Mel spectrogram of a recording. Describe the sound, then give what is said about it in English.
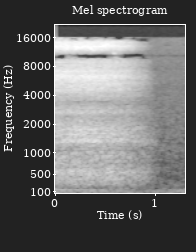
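A single deep breath taken during a guided breathing exercise, heard as a steady, airy hiss that fades out after about a second. “let's take a deep breath in, hold and exhale. Breathe in”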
